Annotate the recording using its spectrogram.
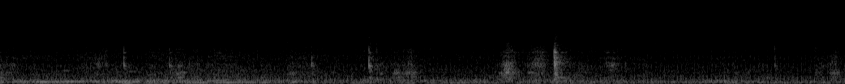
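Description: Faint sounds of a hand mixing chopped cauliflower into a thick flour batter in a steel bowl: soft squishes and a few light clicks, the sharpest about five and a half seconds in, over a low steady hum.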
